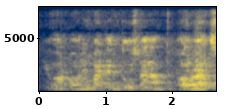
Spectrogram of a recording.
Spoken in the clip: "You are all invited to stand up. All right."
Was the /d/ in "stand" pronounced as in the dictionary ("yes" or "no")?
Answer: no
